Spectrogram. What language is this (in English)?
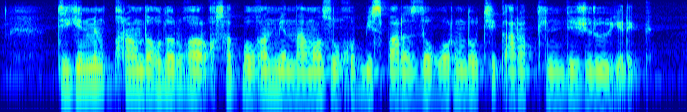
Kazakh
